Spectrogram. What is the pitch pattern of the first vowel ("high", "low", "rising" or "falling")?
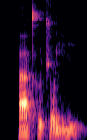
high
